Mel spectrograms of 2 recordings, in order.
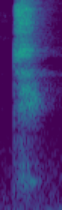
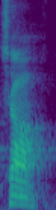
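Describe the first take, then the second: First: The consonant is said alone with no vowel. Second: The consonant is followed by a short vowel. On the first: The speaker calls it right. "let's practice it" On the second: The speaker calls it wrong.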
